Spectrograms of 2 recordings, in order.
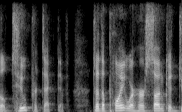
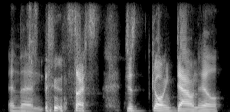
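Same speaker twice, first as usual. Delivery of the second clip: plain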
